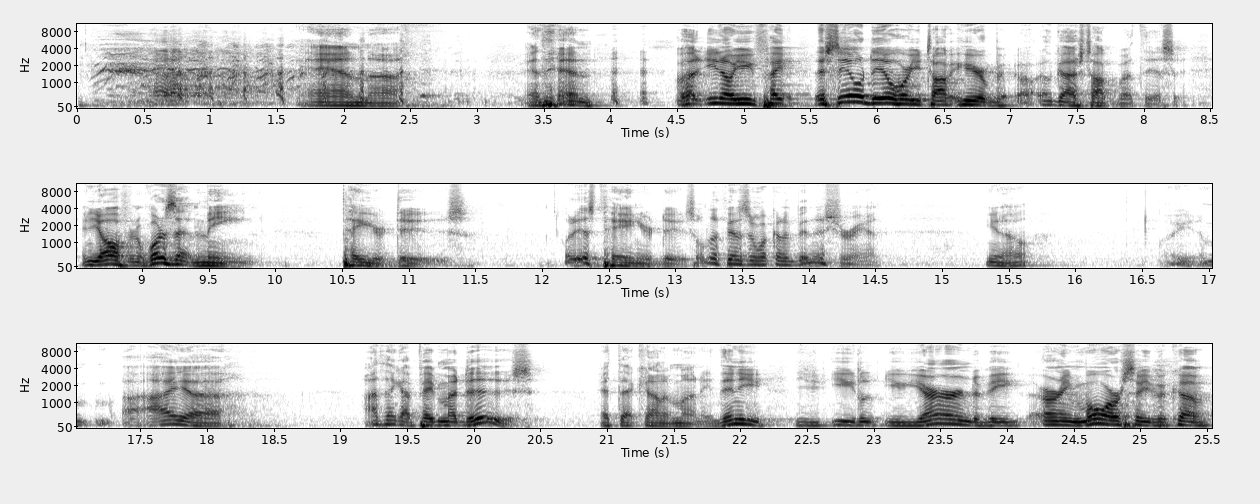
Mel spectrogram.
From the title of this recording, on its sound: Live at Hilarities Cleveland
